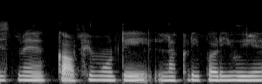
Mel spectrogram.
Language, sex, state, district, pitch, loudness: Hindi, female, Haryana, Charkhi Dadri, 195 Hz, -20 LUFS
